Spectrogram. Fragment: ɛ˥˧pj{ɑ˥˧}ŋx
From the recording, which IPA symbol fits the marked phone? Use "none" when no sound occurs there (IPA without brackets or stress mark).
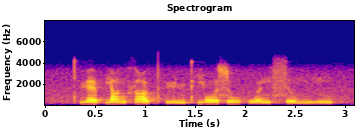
ɑ˥˧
